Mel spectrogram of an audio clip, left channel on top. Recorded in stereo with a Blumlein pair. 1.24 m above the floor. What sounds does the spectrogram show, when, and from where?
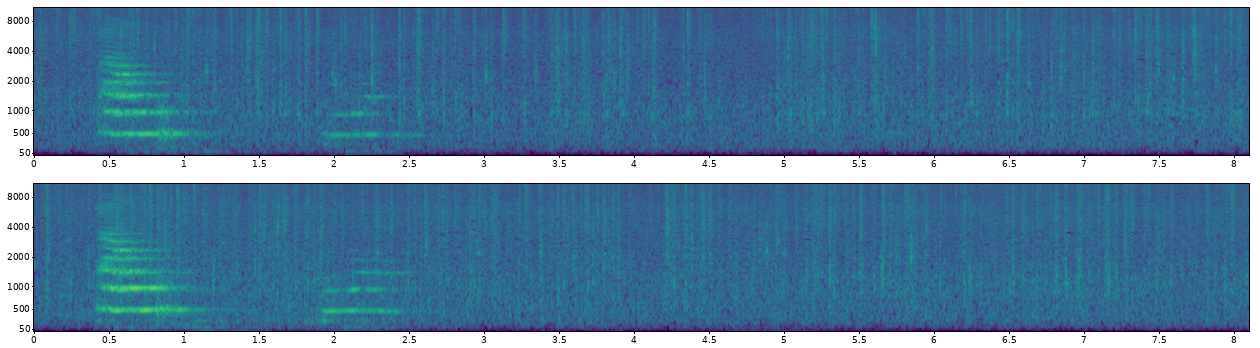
0.4 s a cat meowing: 45° right, 4.5 m; by 2.4 s 60° right, 5.5 m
